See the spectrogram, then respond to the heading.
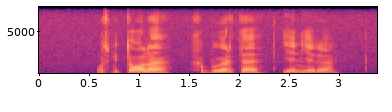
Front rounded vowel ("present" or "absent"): absent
